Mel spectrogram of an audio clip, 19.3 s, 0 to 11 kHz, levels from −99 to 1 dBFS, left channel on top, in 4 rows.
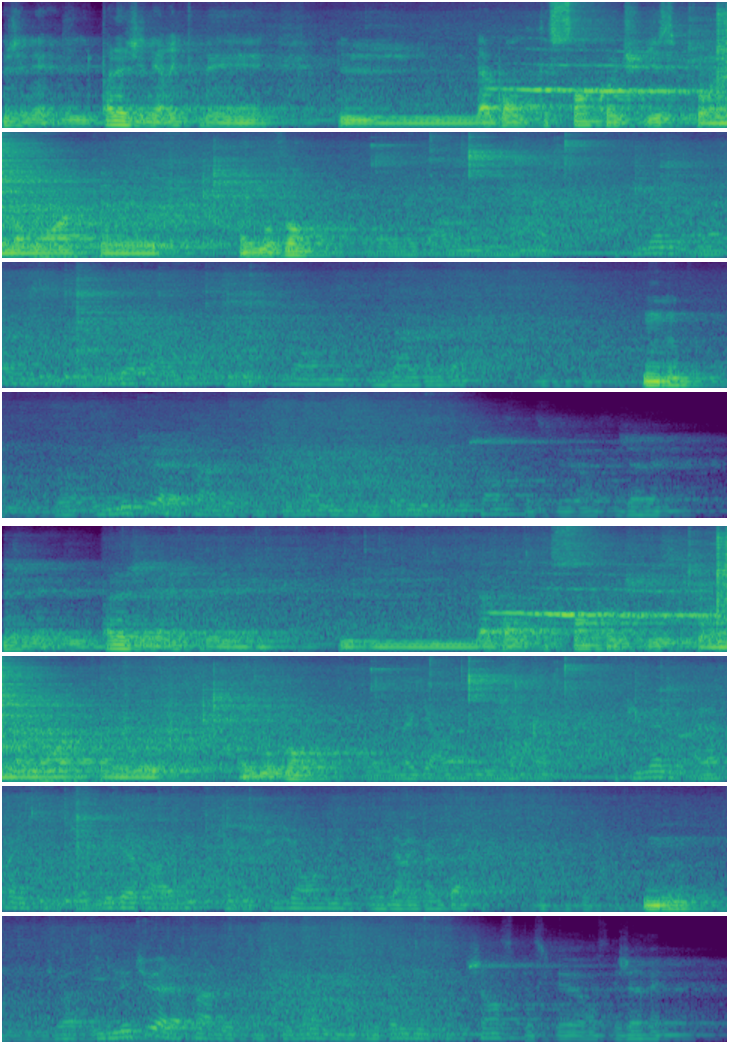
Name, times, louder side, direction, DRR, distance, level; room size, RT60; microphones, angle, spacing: voice 1, 0.0-6.9 13.9-14.3, left 4 dB, 65° left, 5 dB, 0.3 m, -27 dB
sound 1, 0.6-17.5, right 2 dB, 70° right, 0.8 m, -42 dB
sound 2, 3.2-6.4, equal, 45° left, 0.9 m, -32 dB
sound 3, 4.5-11.3, right 1 dB, 15° right, 0.7 m, -33 dB
voice 2, 6.4-12.9 13.2-13.7 14.8-18.9, right 3 dB, 50° right, 3 dB, 0.4 m, -39 dB
5.2 x 4.3 x 4.8 m, 2.7 s
head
